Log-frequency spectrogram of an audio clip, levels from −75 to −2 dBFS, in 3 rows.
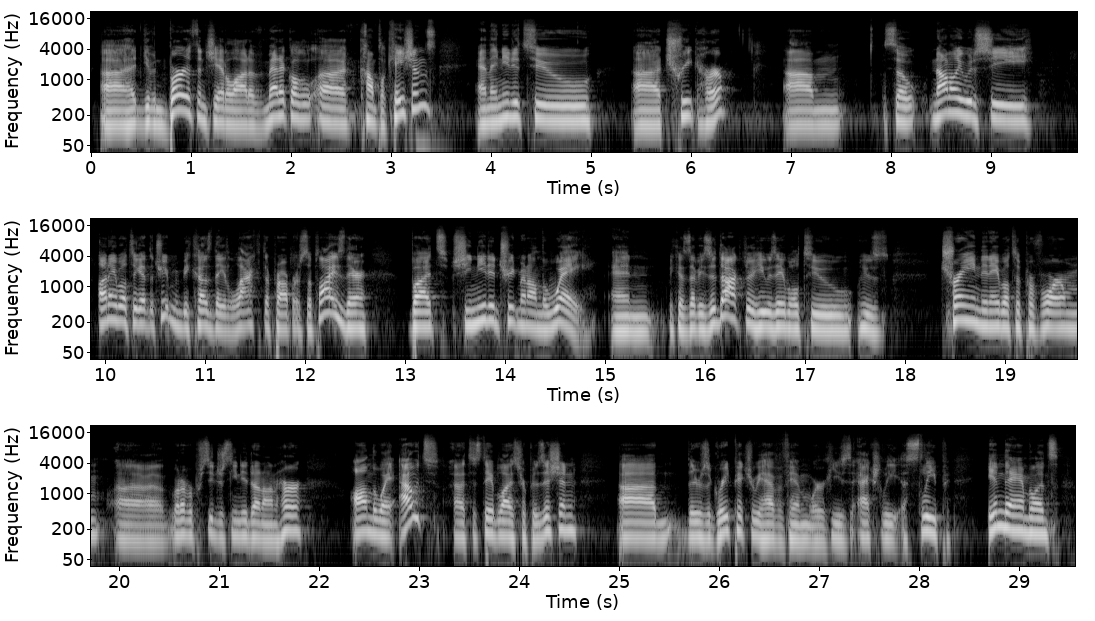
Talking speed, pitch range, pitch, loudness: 190 wpm, 135-170 Hz, 150 Hz, -22 LUFS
